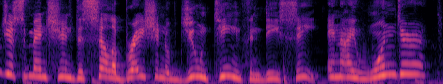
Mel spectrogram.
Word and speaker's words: Juneteenth: because you might end up getting killed it's juneteenth jesse june 18th and am i really teaching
